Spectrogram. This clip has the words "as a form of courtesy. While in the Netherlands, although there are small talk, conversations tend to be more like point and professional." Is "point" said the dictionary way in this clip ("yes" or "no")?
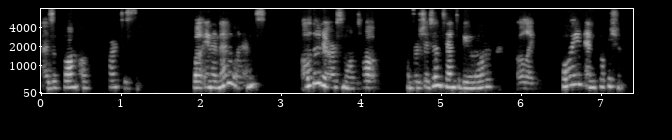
no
